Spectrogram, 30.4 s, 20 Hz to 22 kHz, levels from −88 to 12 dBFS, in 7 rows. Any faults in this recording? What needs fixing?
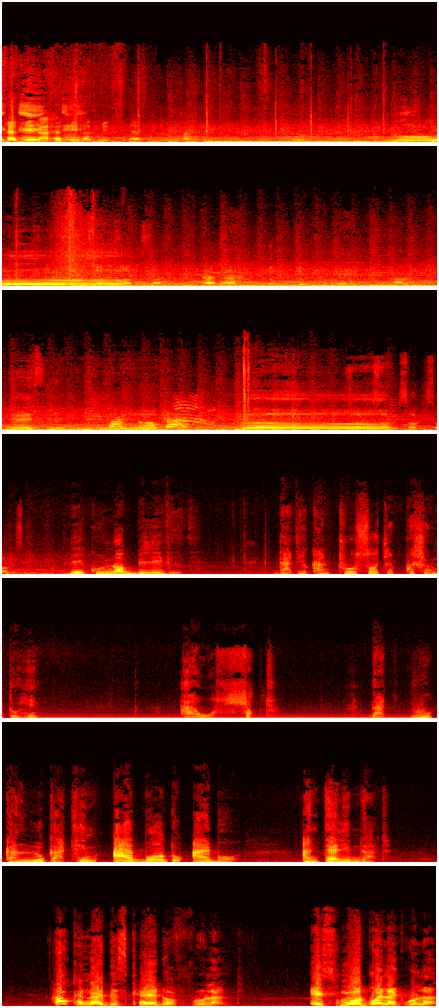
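There's mains hum from 17.56 to 21.58 s, a steady 50 Hz tone with low harmonics sitting roughly 15 dB under the signal. A ground loop or nearby transformer is leaking the power line into the signal path. To prevent it, break the ground loop and keep cables away from power supplies.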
